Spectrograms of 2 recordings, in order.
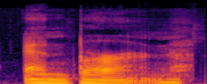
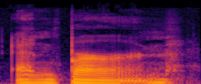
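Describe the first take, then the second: No difference in how they are said.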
